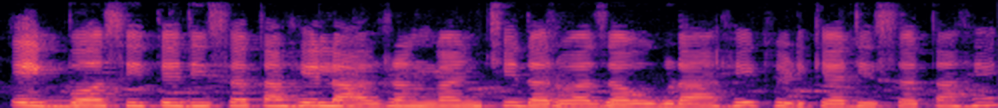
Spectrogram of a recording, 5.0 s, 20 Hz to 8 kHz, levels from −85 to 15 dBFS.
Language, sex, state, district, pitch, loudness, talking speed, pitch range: Marathi, female, Maharashtra, Gondia, 220 Hz, -16 LUFS, 155 wpm, 215-235 Hz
